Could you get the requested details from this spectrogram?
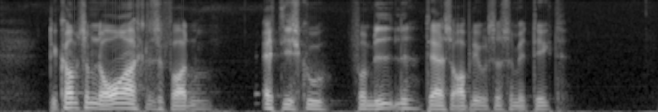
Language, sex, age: Danish, male, 48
